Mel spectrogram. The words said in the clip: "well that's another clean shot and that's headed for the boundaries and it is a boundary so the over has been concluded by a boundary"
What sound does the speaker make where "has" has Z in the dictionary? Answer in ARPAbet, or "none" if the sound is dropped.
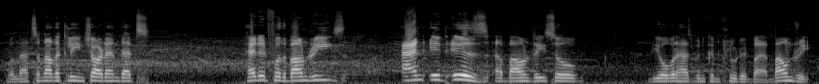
Z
